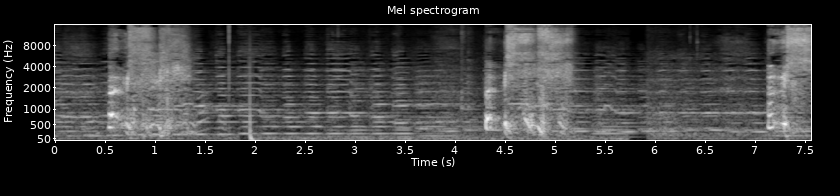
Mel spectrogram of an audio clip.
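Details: Three sharp, explosive sneezes spaced a few seconds apart over background music; sneezing.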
